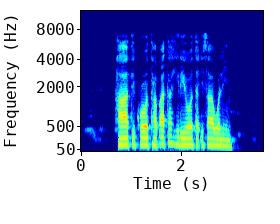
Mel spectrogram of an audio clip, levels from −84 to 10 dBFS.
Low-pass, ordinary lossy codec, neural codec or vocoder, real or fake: 7.2 kHz; AAC, 64 kbps; none; real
